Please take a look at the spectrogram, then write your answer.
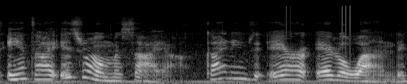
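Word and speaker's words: Erdoğan: Guy named Erdogan, they call him. I would call it Erdogan, but they on TV they call him, they pronounce the G like a W.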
